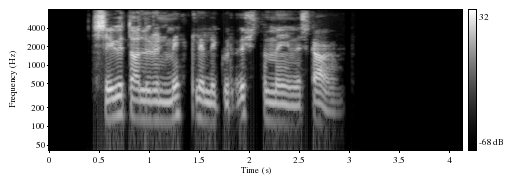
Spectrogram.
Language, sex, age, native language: Icelandic, other, 20-29, Icelandic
